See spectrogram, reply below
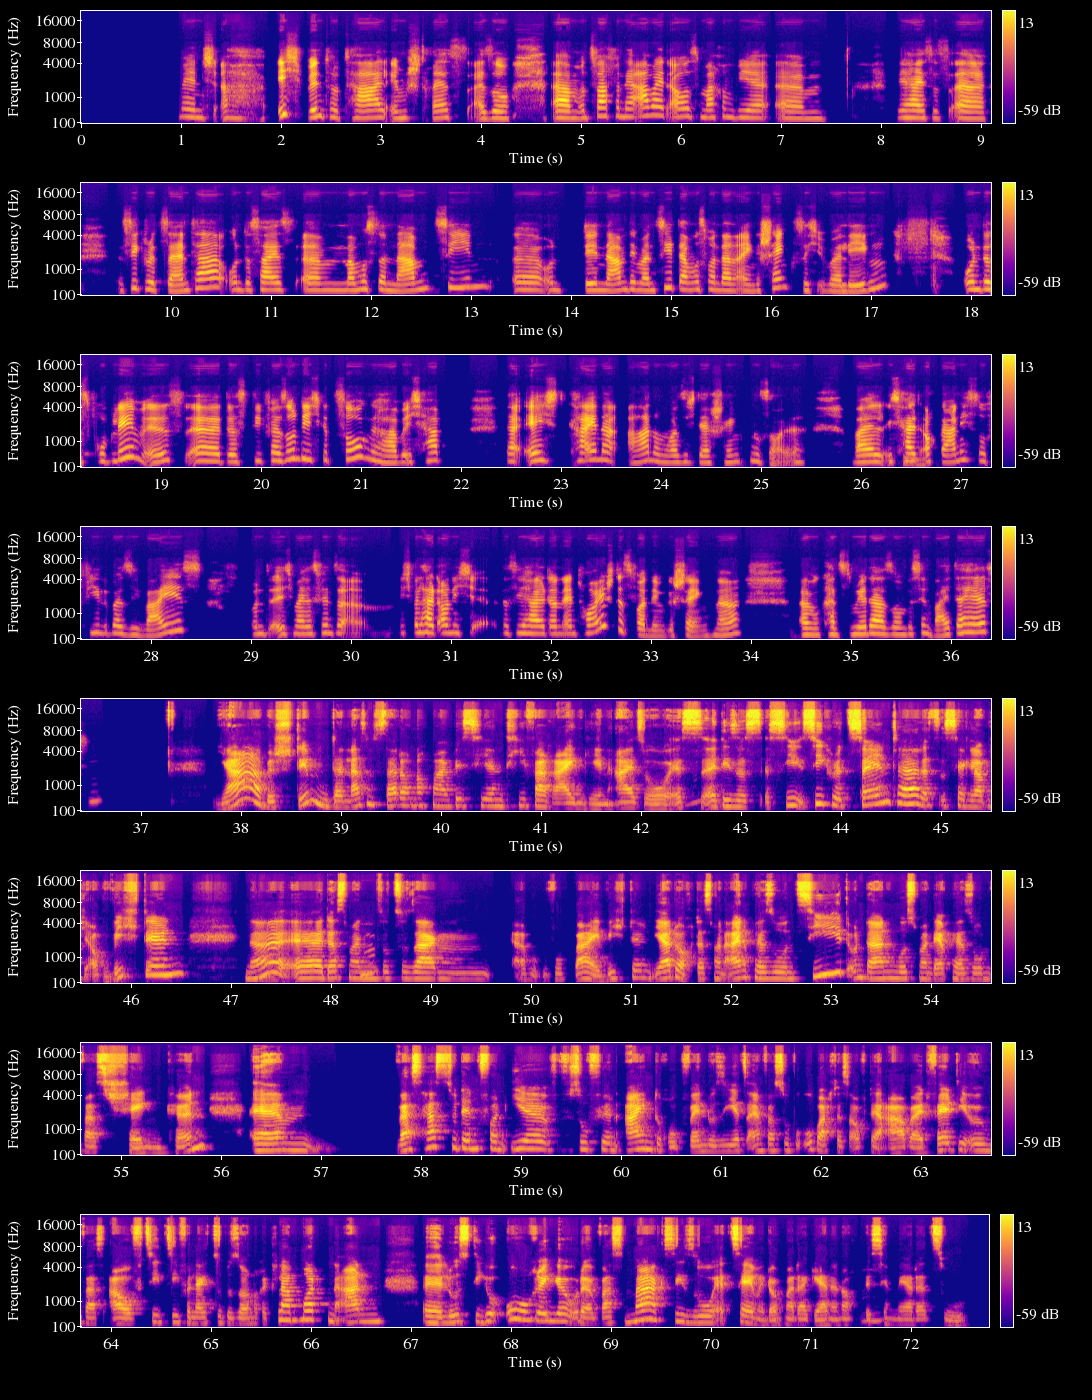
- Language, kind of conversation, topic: German, advice, Welche Geschenkideen gibt es, wenn mir für meine Freundin nichts einfällt?
- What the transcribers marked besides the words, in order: sigh; in English: "Secret Santa"; other background noise; put-on voice: "Ja"; in English: "Se Secret Santa"; stressed: "zieht"; stressed: "schenken"; joyful: "Zieht sie vielleicht so besondere … bisschen mehr dazu"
